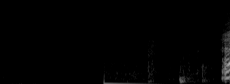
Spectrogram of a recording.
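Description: A woman speaks softly close by.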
